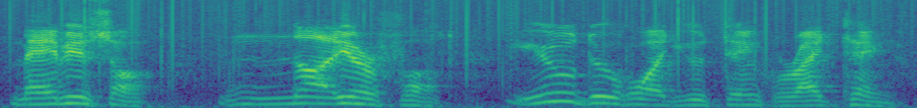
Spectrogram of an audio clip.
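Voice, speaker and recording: An actor playing a loyal, plain-spoken sidekick in an old-time radio western, talking in clipped pidgin English. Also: male voice, on the high side, expressive, slow pace, bright, forceful tone, slight background noise, exaggerated voice, poor audio. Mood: reassuring.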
